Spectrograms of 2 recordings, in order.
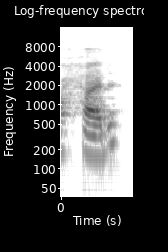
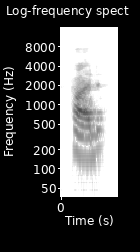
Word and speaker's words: Har: And now we're going to be working with the mantra Hud. Hud. It's h a r but pronounced like h u d.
